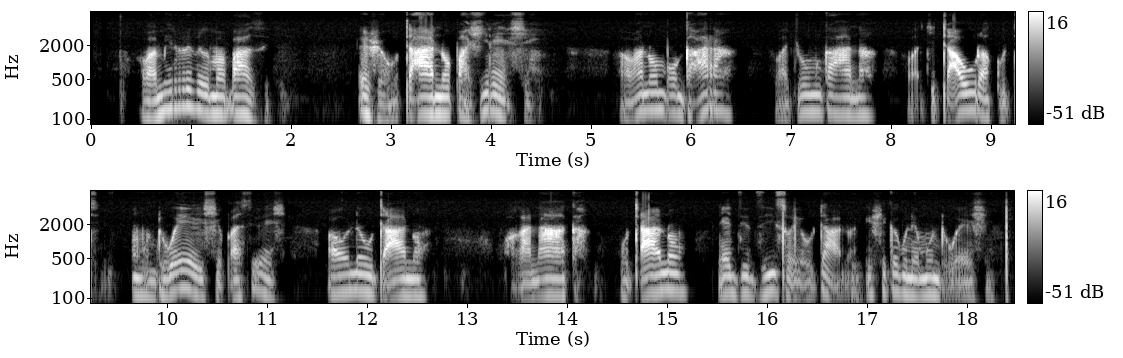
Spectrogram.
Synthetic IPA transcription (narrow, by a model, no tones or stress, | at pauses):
ʋamiririreemaɓazi | e̞ʐe̞ɦutano̞paʃiɾe̞ːʃe | ʋano̞mbo̞ɡʱaɾa | ʋa̰t͡ʃiuŋɡana | ʋa̰t͡ʃitʼa̰uɾakuti̥muntuweʃepasire̞ʃe̥ | aone̞utʼano̞ | ɦwaka̰naːkḁ | ɦutʰʼano̞ | nʔe̞d͡zid͡ziso̞̰je̞ṵta̰no̞̰iʂike̞kune̞muntʰṵwe̞̰ːʃe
